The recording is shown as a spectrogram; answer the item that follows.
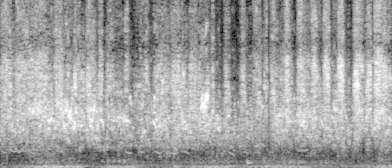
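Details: Many budgies in an aviary twittering at once, a thin, bright, unbroken chatter of quick chirps with a couple of sharper squeaky notes rising above the rest.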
